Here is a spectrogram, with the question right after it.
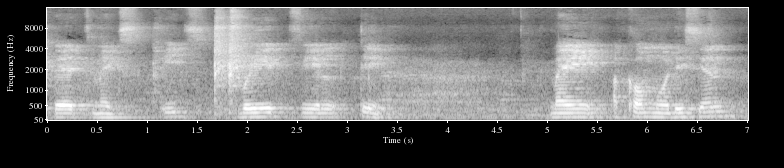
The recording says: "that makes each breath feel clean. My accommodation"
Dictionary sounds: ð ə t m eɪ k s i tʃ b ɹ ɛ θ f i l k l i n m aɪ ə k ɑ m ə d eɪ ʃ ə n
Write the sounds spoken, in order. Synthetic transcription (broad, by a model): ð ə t m eɪ k s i s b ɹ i t f i l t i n m aɪ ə k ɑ m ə d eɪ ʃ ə n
